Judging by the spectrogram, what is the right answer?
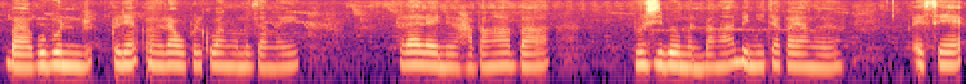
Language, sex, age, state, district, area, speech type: Bodo, female, 18-30, Assam, Baksa, rural, spontaneous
